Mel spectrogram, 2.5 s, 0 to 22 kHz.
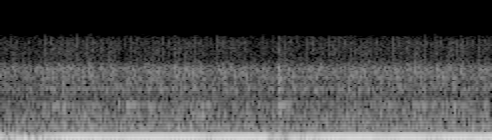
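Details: Renault 4L with a Cléon 1108 cc engine idling right after an electronic ignition module was fitted in place of the condenser: a smooth, even low rumble with no misses or knocks. CO later measured 1.5 before and 0.1 after. Normal idle.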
